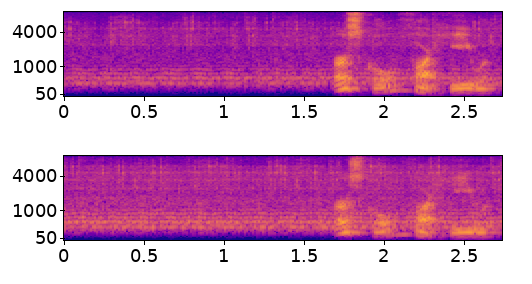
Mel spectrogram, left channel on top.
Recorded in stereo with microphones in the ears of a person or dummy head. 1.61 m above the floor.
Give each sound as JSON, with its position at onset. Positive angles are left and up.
{"t": 1.7, "sound": "a man speaking", "side_deg": 80, "distance_m": 2.0}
